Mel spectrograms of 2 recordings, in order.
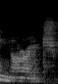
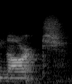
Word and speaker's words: Norwich: if you read this book How would you pronounce the name of this place why Mom no Windom how about I say Norwich but I've heard people say narch anyway that's it um there are so many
